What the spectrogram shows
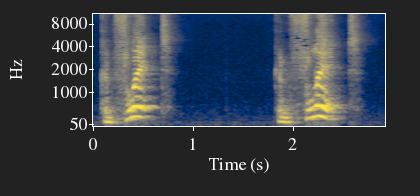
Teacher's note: The accent on the second syllable, that's the verb.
